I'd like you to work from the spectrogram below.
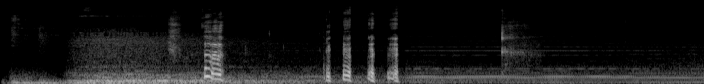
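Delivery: high burst of laughing. Real, not acted. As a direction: crack up at the twist. Laughs at death.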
